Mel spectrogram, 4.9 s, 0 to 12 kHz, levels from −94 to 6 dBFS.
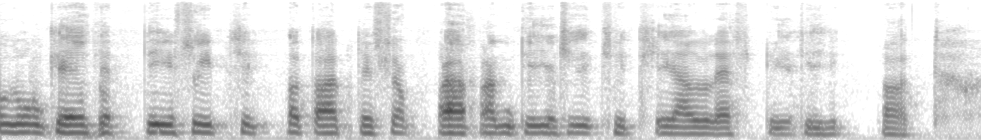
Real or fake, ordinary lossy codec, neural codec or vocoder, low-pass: fake; none; codec, 24 kHz, 1.5 kbps, HILCodec; none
